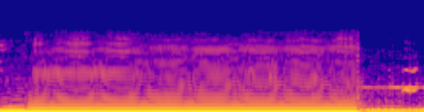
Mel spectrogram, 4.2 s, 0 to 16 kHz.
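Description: Music played very loud through four 15-inch FI BTL subwoofers, heard inside the car: a long held note with many overtones over very deep bass, which stops abruptly about three and a half seconds in as the music moves on.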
